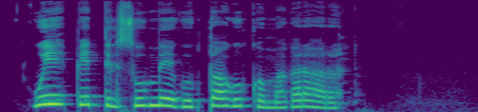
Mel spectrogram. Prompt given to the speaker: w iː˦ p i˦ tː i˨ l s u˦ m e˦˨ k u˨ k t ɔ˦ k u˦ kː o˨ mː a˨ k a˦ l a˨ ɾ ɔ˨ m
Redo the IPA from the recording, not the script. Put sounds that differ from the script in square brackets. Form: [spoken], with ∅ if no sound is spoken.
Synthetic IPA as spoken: w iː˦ p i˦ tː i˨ l s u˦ m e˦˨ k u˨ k t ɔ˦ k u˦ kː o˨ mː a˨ k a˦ [ɾ] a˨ ɾ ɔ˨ [n]

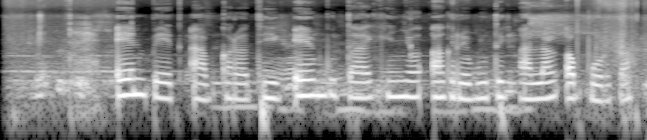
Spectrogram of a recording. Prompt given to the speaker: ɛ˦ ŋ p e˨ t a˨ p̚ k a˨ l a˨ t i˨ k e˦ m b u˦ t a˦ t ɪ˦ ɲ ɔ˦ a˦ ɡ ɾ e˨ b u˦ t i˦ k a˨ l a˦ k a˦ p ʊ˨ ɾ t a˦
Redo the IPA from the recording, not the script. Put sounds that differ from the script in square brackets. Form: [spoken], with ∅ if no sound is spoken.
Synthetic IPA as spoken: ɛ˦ [n] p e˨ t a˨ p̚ k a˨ [ɾ] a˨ t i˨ k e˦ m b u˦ t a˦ [k] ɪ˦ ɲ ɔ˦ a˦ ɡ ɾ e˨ b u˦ t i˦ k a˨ l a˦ k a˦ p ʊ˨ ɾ t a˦

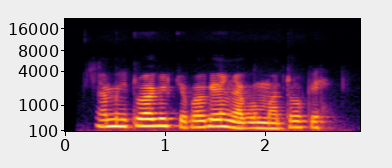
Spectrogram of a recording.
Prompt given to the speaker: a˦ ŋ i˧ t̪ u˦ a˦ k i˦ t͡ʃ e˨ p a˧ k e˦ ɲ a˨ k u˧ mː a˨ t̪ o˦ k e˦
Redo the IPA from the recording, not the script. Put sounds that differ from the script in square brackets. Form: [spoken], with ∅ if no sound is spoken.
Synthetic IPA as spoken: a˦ [m] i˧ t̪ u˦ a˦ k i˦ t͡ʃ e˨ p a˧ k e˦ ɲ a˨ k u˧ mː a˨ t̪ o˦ k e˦

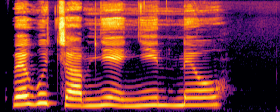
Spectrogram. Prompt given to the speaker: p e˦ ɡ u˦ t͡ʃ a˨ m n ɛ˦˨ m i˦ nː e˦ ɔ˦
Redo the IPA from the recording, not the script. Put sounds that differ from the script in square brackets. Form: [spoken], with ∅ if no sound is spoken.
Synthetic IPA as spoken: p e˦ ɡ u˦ t͡ʃ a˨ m [ɲ] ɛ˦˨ [ɲ] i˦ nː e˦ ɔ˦

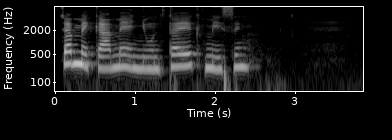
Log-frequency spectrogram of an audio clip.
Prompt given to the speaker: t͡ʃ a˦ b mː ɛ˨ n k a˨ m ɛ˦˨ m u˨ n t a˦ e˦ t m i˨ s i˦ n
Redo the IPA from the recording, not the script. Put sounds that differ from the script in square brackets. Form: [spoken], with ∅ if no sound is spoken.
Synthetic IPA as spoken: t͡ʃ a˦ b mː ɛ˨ [∅] k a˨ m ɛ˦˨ [ɲ] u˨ n t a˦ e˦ [k] m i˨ s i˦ [ŋ]

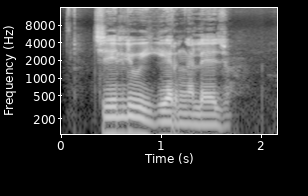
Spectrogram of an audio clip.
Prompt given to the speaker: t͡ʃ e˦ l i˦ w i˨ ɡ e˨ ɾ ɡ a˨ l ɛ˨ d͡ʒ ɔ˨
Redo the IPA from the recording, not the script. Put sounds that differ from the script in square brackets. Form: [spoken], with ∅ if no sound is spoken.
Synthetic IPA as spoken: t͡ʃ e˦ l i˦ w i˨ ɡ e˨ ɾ [ŋ] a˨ l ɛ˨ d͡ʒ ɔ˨

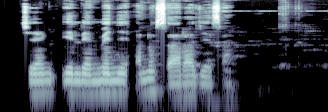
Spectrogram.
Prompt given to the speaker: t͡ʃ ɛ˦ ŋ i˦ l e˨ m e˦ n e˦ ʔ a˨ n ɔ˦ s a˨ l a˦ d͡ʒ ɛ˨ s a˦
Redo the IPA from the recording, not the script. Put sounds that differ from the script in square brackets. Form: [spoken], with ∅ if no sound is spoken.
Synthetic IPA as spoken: t͡ʃ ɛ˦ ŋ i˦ l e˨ m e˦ [ɲ] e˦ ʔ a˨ n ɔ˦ s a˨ [ɾ] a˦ d͡ʒ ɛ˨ s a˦

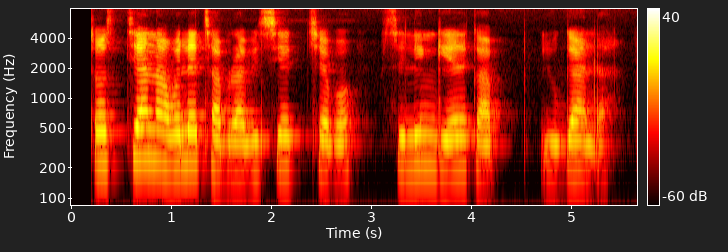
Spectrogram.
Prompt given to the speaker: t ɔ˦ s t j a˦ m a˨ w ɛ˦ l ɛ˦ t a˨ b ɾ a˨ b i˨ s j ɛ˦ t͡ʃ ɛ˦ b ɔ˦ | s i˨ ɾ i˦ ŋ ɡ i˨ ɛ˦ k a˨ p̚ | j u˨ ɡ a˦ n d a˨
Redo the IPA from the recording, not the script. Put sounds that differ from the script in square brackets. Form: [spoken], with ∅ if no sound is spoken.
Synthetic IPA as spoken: t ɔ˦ s t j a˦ [n] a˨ w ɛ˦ l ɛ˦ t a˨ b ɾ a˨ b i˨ s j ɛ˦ t͡ʃ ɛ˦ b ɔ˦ | s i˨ [l] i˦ ŋ ɡ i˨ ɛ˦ k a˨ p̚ | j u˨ ɡ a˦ n d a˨

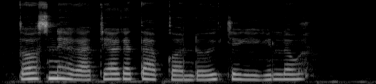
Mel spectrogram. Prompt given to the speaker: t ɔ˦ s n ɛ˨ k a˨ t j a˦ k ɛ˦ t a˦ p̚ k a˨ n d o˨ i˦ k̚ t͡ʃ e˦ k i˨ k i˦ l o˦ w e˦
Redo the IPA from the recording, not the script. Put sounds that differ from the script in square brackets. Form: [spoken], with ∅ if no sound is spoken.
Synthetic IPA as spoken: t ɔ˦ s n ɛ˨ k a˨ t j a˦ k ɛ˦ t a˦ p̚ k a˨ n d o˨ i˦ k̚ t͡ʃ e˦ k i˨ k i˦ l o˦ w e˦

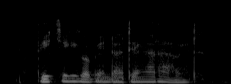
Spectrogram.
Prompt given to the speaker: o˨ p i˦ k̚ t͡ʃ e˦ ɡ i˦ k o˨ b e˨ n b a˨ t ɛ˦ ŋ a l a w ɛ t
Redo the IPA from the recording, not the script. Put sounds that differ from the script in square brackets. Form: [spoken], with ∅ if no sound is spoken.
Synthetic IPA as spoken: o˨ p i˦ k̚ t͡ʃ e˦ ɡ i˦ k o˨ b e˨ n [d] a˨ t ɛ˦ ŋ a [ɾ] a w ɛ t

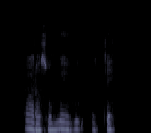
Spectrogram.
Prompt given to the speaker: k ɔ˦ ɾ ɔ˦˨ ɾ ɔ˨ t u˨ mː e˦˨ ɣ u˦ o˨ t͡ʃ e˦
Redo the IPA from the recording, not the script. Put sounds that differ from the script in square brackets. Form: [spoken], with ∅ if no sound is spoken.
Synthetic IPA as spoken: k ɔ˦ ɾ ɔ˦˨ ɾ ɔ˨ [s] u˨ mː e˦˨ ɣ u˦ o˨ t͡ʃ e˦

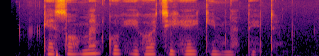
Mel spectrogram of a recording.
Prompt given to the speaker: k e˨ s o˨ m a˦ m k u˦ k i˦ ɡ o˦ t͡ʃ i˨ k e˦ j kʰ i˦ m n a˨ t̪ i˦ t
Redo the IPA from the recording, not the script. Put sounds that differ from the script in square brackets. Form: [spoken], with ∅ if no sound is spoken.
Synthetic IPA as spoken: k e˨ s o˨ m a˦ [n] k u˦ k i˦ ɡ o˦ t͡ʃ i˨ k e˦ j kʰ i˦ m n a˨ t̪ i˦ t

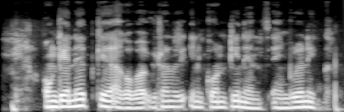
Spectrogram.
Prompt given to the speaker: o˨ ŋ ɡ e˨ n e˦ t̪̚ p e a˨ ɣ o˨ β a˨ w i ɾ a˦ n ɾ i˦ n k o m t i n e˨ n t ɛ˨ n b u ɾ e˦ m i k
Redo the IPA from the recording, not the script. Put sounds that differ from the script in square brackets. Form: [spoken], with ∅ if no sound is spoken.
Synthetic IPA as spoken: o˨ ŋ ɡ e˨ n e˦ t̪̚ [k] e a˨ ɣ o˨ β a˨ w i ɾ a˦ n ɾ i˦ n k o [n] t i n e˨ n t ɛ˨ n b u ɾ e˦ [n] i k

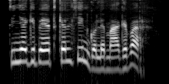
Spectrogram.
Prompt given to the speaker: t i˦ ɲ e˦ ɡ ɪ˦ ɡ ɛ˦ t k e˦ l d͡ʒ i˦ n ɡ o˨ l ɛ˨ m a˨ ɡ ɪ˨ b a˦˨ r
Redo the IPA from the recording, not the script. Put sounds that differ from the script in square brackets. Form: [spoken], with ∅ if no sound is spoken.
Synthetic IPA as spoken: t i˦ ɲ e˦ ɡ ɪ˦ [b] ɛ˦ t k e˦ l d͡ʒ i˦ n ɡ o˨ l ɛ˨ m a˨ ɡ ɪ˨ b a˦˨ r

